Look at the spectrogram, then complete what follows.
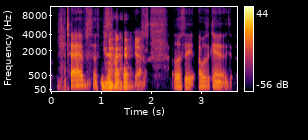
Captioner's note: laughs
